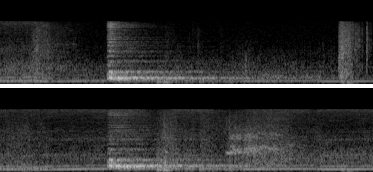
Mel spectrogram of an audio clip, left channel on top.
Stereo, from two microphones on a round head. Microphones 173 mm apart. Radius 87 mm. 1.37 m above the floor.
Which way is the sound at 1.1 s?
85° left.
